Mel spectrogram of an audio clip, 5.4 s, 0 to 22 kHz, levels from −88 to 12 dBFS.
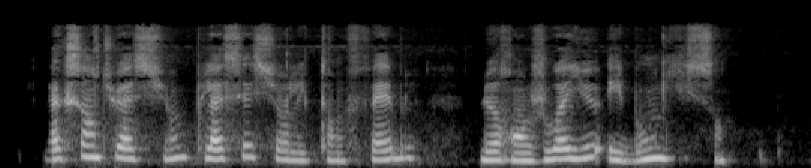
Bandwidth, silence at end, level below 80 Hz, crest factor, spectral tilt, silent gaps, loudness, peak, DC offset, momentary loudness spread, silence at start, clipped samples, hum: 12.5 kHz; 0.55 s; -68 dBFS; 16 dB; -5 dB/octave; none; -20 LUFS; -4 dBFS; under 0.1%; 10 LU; 0.3 s; under 0.1%; none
